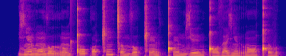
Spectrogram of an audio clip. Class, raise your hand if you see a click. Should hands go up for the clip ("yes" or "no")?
yes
